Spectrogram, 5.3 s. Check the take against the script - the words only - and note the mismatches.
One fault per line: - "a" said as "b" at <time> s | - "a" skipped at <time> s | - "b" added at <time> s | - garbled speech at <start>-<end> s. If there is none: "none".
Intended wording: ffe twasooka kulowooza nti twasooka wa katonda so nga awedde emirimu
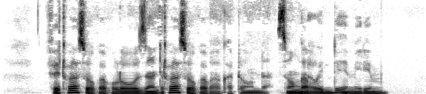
none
